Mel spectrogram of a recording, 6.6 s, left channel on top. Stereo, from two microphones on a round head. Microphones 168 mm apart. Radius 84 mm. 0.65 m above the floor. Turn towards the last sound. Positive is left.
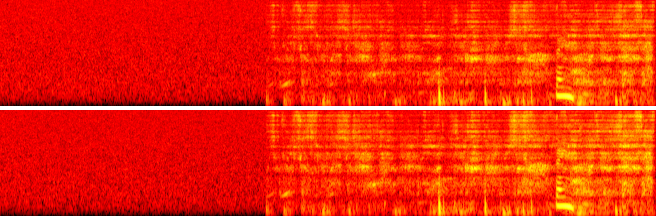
turn(degrees=-70)  # may be behind; listen again after turning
